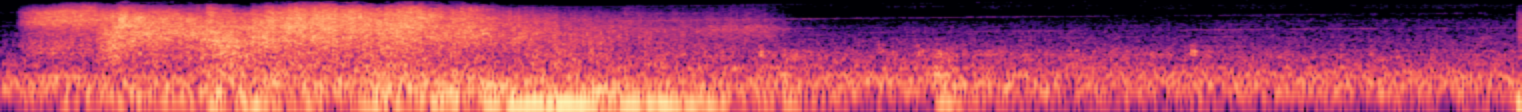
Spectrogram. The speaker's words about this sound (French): Confirmez-moi que c'est bien la lame d'éperonnage qui a encaissé le choc, et que l'étrave n'a rien.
